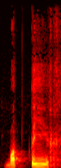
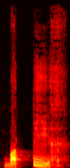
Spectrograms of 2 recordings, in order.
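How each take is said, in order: No difference in how they are said.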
